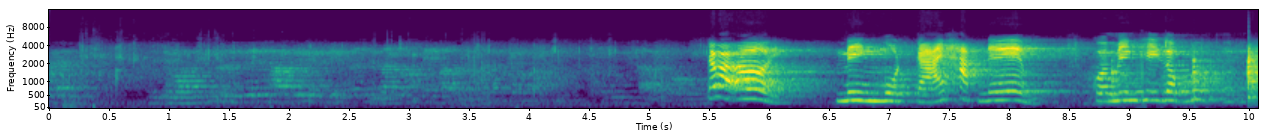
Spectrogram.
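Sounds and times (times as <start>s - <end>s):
paper handling noise: 0.0s - 5.5s
faint voices: 0.0s - 7.1s.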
